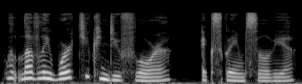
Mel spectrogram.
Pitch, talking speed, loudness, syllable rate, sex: 215 Hz, 180 wpm, -18 LUFS, 5.6 syllables/s, female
